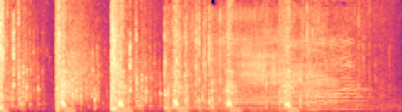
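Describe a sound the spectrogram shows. A hatchet chops into a tree trunk with sharp thuds.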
